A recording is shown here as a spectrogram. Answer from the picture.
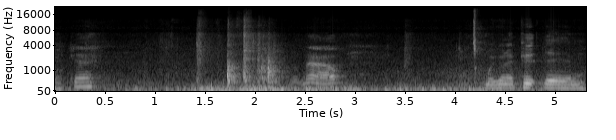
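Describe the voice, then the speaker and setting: Intonation is lively. There is noticeable noise in the background. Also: man. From Italy, near Salerno. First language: Italian. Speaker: mechanic. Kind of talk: tutorial. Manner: casual.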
